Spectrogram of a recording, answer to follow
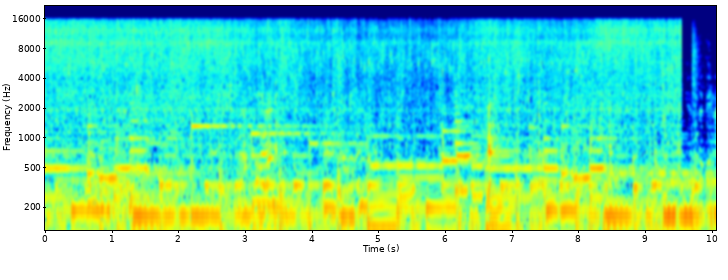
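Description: Halloumi cheese sizzling in hot oil in a frying pan while a slotted spatula turns the slices, with soft music underneath. The sizzle cuts off suddenly near the end.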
